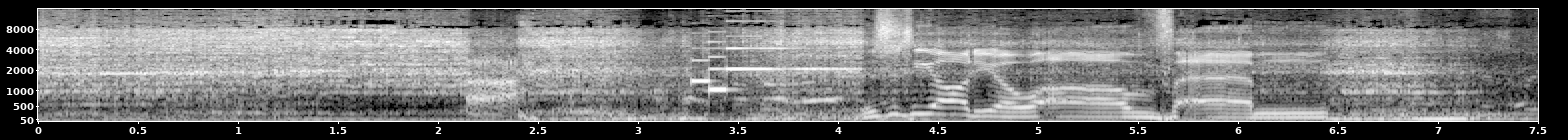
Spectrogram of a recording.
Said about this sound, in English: This is a car basically joyriding around the estate. The back wheel, the back tire is gone off, so it's driving on metal on the road. There's sparks coming out of the back of the car, and you can hear him doing handbrakers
